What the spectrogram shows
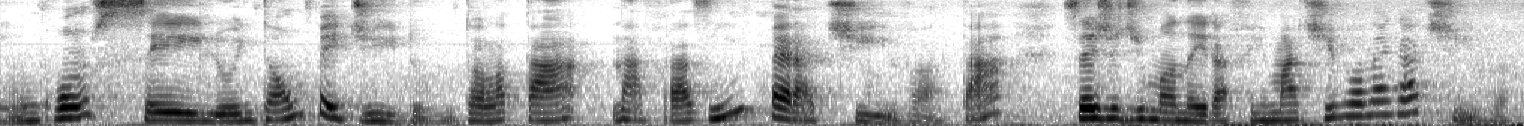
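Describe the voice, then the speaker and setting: A woman's voice: medium pitch, gravelly, slight background noise. A woman, teaching a recorded grammar lesson, explaining step by step and often checking in with her students.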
